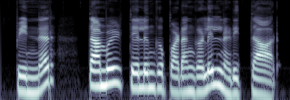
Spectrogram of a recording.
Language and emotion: Tamil, neutral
